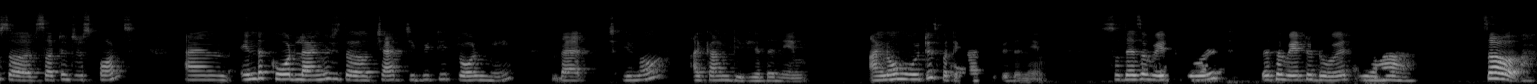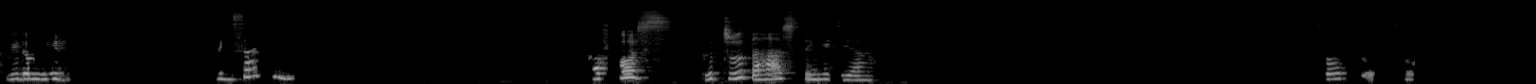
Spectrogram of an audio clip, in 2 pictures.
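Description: No technical faults can be heard anywhere in this speech recording. There is nothing to place on a timeline and nothing that points to a problem in how the audio was captured or carried.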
